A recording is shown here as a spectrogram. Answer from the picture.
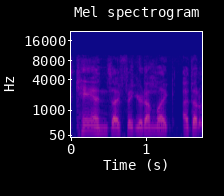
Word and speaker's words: Cannes: So you mean like the Cannes Film Festival? He got Best Oh, Director. well, you don't pronounce the S, first of all, and second of all.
